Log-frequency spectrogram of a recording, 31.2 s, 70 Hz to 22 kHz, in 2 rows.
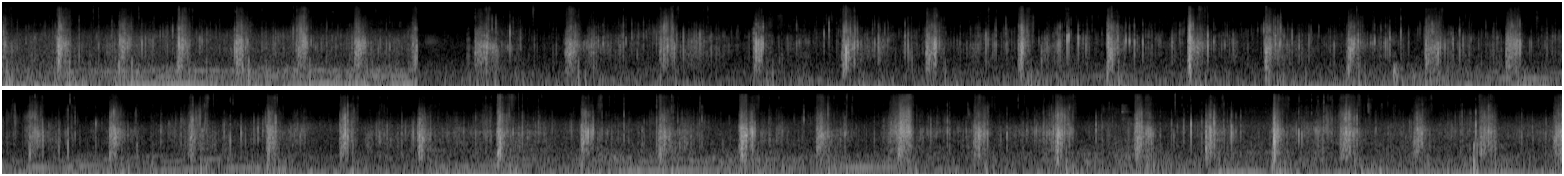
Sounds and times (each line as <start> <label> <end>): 0.0 cars sound 4.2
0.0 FootStep Gravel 31.2
10.6 cars sound 31.2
